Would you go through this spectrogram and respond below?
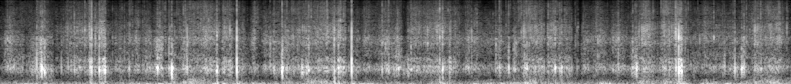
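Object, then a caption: Sisal rope-wrapped cat toy. A small sisal-rope-wrapped cat toy is held in the hand and scratched and rubbed with long nails and fingertips. It makes a steady, dry, crinkly rasp with a low-mid hum, broken by many sharp scratchy clicks and brief bright crackles over the whole clip.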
